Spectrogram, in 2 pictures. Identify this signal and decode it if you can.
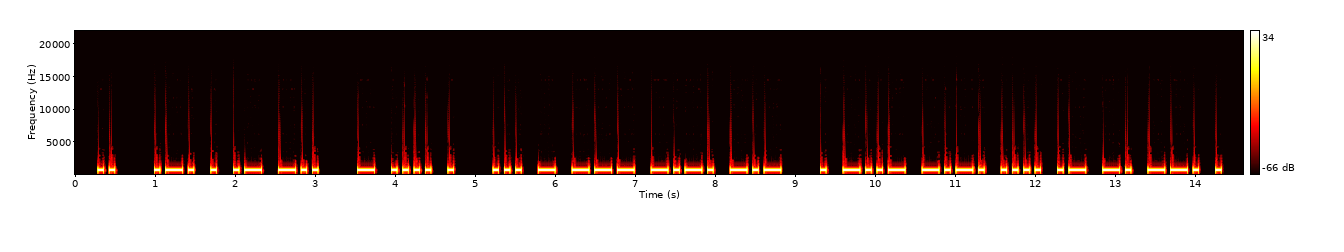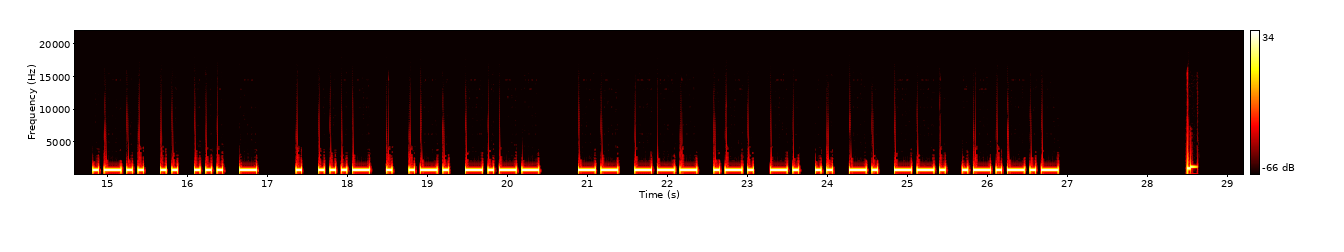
Morse code, heard as a keyed tone, about 17 wpm, 700 Hz. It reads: I READ THE STOCK EXCHANGE LIST EVERY MORNING.
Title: Sentences from Top 1000 Words - Review Part 6 - 17wpm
